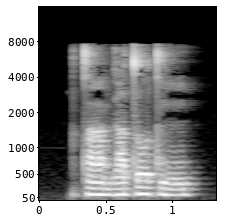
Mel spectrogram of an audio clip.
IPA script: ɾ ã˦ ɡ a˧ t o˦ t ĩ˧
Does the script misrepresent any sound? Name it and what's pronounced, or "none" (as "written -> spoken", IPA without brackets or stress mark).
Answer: ɾ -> t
